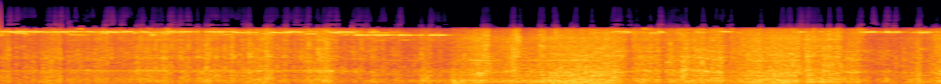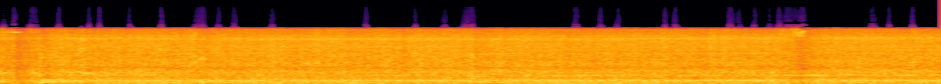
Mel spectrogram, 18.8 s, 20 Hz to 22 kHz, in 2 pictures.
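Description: Caterpillar 330CL excavator running, with high metallic squeals from its steel tracks and undercarriage over roughly the first half. After that comes a steadier mechanical run with a low hum from its C9 diesel.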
